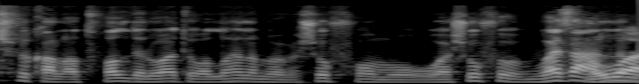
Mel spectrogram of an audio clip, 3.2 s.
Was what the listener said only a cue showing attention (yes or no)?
no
